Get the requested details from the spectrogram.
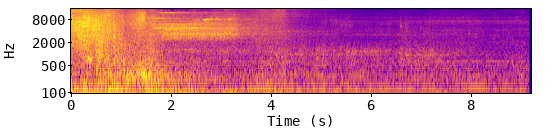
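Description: A triumphant fanfare swells and slowly fades.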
